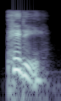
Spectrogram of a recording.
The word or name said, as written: pity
